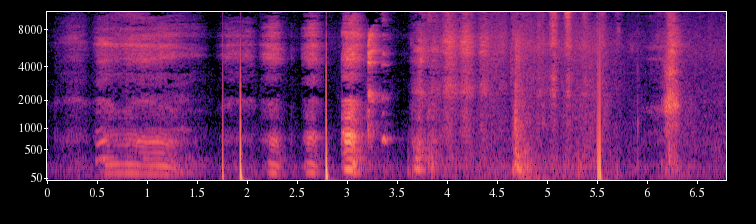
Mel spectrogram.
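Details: Toddler imitating a baby's hiccups as his best impression among animal sounds: a drawn-out voiced sound, then sharp clicking gulps; imitated hiccups.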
